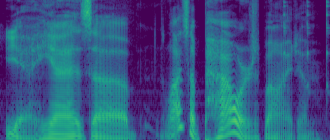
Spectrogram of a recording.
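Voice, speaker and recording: Sadistic male killer for ASMR roleplay, acted by a man: low, gravelly, taunting, with wildly swinging pitch. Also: huge pitch swings, no echo, heavily acted. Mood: chatty, condescending. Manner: slow, taunting, drawn-out with sudden swings. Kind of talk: ASMR villain roleplay, close and menacing.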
